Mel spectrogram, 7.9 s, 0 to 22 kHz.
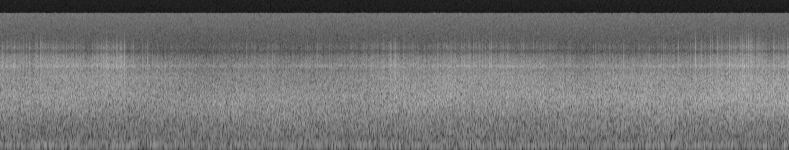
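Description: RS-25 liquid-hydrogen rocket engine in a hot-fire test, a steady, unbroken rush of noise with no let-up.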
